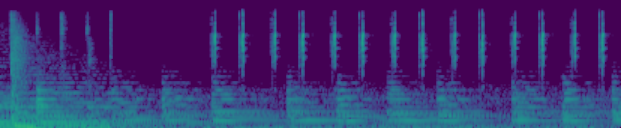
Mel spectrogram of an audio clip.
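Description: Countdown-timer ticking sound effect, about four quick ticks a second, over a faint, soft background music bed.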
